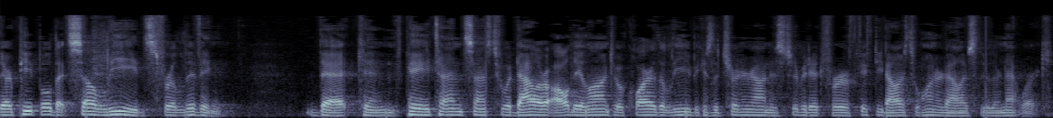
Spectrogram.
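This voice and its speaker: A man speaks at a fairly quick pace in a fairly low pitch. His tone is dark and mellow. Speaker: internet marketing seminar speaker. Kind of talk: seminar talk to a live audience. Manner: fast; animated.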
